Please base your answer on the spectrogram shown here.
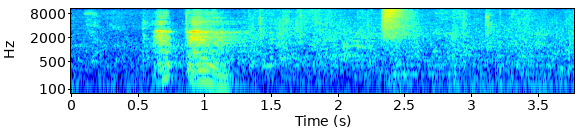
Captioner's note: clears throat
